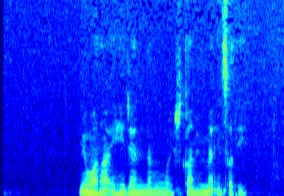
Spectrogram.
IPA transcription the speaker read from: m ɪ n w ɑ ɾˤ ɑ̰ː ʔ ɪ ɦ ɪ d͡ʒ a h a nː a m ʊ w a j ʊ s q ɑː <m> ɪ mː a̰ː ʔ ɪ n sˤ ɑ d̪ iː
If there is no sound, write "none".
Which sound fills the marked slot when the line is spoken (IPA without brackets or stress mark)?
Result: m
